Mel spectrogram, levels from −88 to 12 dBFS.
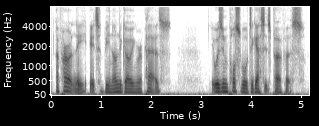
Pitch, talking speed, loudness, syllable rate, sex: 120 Hz, 150 wpm, -19 LUFS, 5.9 syllables/s, male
